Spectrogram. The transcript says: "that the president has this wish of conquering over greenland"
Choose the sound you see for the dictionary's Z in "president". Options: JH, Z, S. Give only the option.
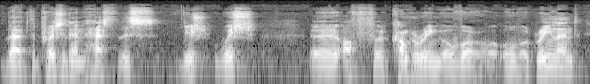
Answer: S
